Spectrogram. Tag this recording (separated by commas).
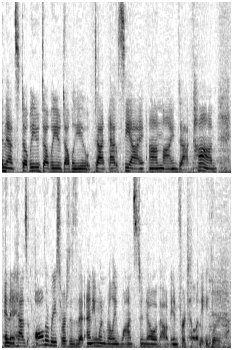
Female speech, Speech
